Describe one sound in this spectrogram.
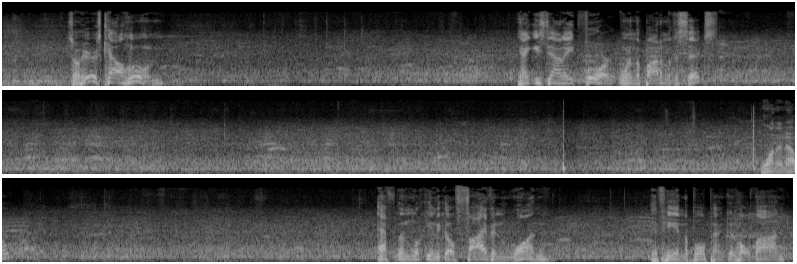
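A stadium crowd murmurs steadily outdoors.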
